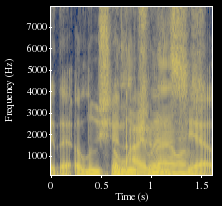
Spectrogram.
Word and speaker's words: Aleutian: Aleutian Islands. Yeah, Aleutian Islands.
